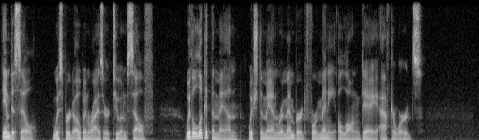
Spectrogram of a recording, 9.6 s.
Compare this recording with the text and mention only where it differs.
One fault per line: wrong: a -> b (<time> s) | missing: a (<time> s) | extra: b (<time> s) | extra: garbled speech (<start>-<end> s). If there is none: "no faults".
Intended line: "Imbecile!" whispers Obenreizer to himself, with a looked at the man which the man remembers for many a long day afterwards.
wrong: whispers -> whispered (1.0 s)
wrong: looked -> look (3.9 s)
wrong: remembers -> remembered (5.5 s)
